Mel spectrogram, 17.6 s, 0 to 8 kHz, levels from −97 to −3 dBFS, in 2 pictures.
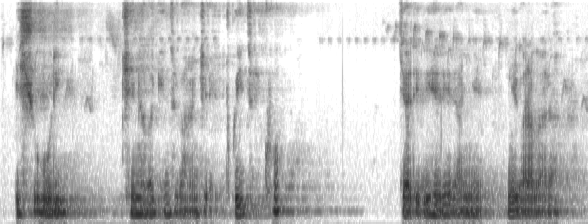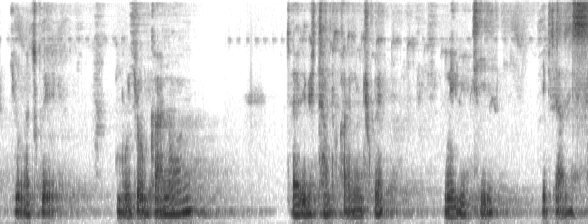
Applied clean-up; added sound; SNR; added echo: neural separator model SepFormer DNS4.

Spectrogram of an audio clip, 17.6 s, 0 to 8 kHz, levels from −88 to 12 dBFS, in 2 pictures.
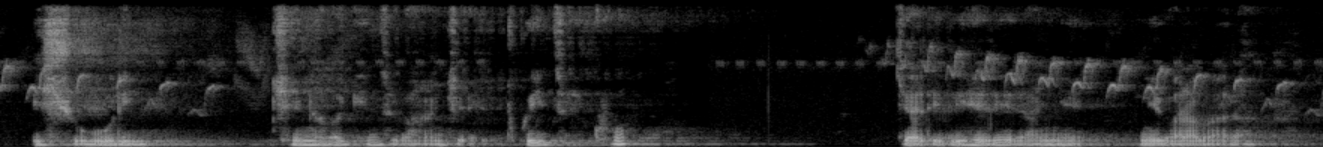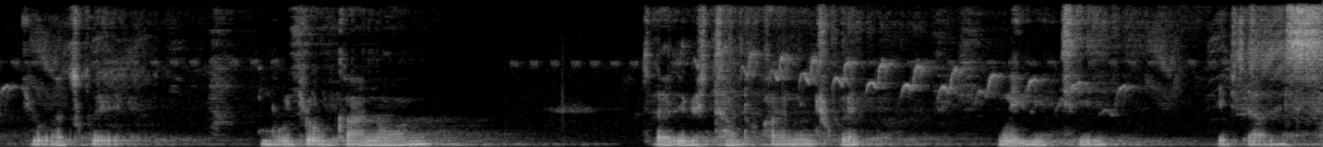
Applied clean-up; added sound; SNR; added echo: none; Bird vocalization, bird call, bird song; 19 dB; reverberation time 1.4 s.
